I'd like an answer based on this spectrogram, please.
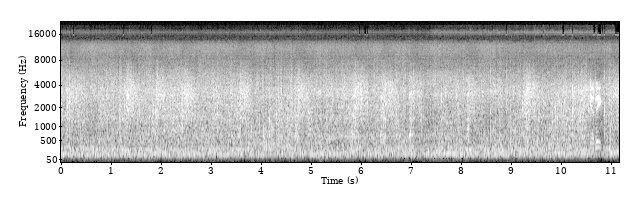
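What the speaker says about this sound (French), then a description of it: "Le feu d'artifice bleu, blanc, rouge au-dessus de l'Arc de Triomphe et tout le long des Champs-Élysées." Blue, white and red fireworks burst over the Arc de Triomphe and along the Champs-Élysées during the 14 July 1989 bicentennial celebration in Paris, with snow falling. A dense, continuous rumble of distant bangs and crowd wash runs steadily and loudly throughout.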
